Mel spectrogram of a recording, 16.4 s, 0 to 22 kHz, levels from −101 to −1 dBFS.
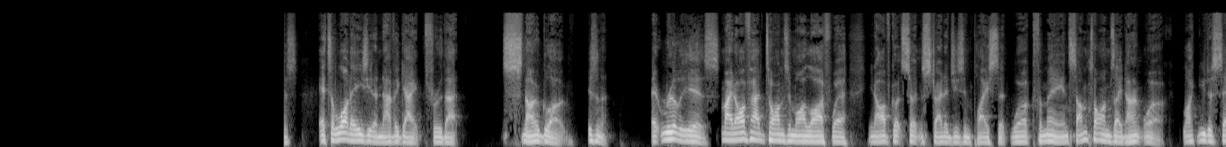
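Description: The speech starts in an audio dropout to silence that is already under way: from 0.0 to 3.79 s the track holds silence, most likely because the input was lost while the recorder kept writing. Unlike a natural pause, there is no room tone or faint hiss; the signal is simply absent until speech breaks in mid-flow at "it's a lot easier".

Shortly after "a lot easier to", a call bitrate drop takes hold from 5.17 to 9.45 s. The encoder's budget falls from 32 to 18 kbps and stays at the low rate for about 4.2 s. The audio turns coarse and watery, and the upper frequencies are trimmed, leaving it muffled. What separates this from packet loss is continuity: nothing goes missing or stutters. The whole stretch is simply coded more crudely, then clears when the rate recovers.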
